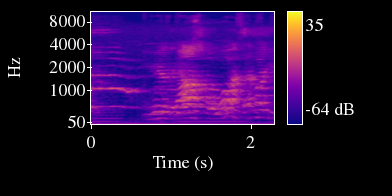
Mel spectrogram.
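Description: A man's voice speaking in a sermon, with a drawn-out pitched vowel near the start, over a steady low hum.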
